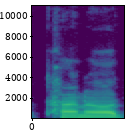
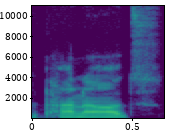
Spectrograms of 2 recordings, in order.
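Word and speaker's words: Panhard: unfortunately fascinating cars the pan ads that's not how you pronounce it that's how as English pronounce it do you like the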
